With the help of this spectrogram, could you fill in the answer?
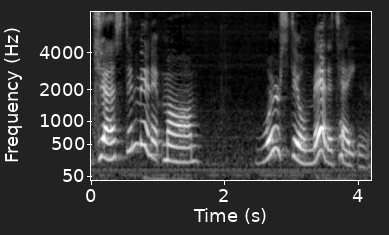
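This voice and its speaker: Woman as bold brassy maid, slow swooping drawl, high. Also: sing-song, darkish tone, heavily acted. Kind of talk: 1940s radio comedy acting.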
